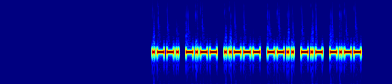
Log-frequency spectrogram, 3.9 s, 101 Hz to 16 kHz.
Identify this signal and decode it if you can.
Morse code, heard as a keyed tone, about 46 wpm, 700 Hz. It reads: PY2ZKY
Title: DXCC-100 Call Signs - 6 Characters - Repeated 3x - 50wpm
